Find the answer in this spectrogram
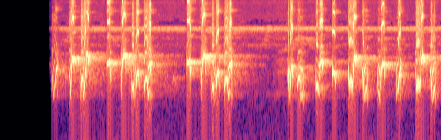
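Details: Dok taeng bird song meant to excite birds and teach young ones: three clusters of rapid, slurred chirps separated by short gaps, each bright and jumpy in pitch, with a faint constant high tone behind.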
